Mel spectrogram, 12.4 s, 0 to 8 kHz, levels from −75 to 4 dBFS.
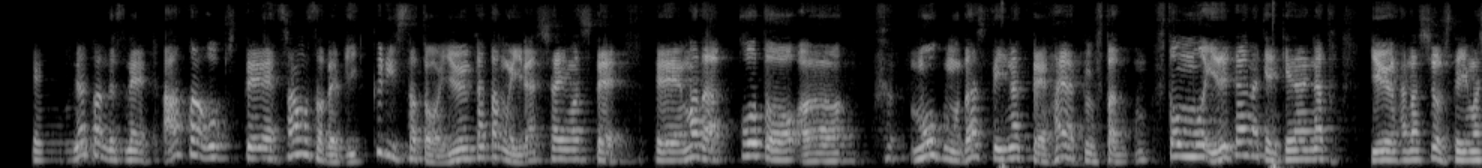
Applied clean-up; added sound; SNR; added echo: neural mask model DeepFilterNet 3.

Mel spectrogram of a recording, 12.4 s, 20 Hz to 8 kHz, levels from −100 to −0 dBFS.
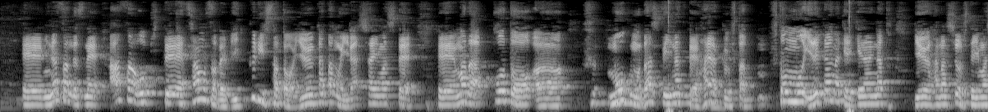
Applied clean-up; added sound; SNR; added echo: classical method WPE with log-MMSE.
